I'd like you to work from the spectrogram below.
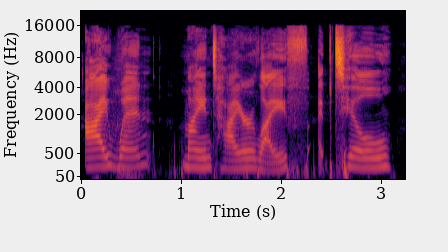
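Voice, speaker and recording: A woman comedian chatting as a podcast guest, telling animated stories and swearing casually. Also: mid-range voice, drawn-out words, slight background noise. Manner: animated storyteller, swears, acts out quotes. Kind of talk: casual chat.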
